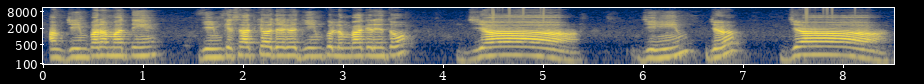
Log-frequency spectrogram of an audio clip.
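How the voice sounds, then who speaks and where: A woman's voice: mid-range voice, slow pace, lo-fi sound. A woman teacher giving a children's reading lesson, stretching out syllables and repeating each sound for the children to echo.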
